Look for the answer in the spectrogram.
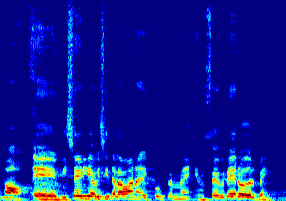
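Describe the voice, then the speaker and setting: A man's voice: sits high, fairly quick, crowd noise. A man with a Cuban accent giving discursive, detailed, explanatory answers as an author being interviewed. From Cuba.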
